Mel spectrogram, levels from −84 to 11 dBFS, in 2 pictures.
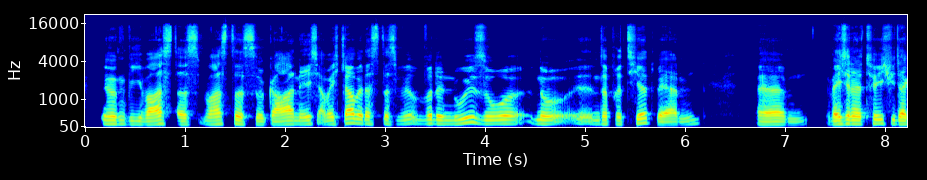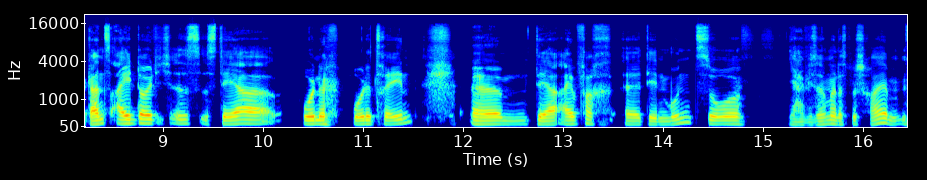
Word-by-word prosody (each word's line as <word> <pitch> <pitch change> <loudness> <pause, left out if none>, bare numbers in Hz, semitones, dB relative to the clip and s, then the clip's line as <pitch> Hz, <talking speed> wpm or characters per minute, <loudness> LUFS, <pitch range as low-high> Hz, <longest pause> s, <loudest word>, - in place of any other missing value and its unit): irgendwie 125 -3 -2
war's 115 +4 +3
das 115 - -2
war 120 +2 0
's 130 - -5
das 130 -3 +1
so 110 - -4
gar 110 +3 +3
nicht.“ 125 +2 -3
Aber 120 - -2
ich - - -5
glaube, 155 -2 +4
das 135 -1 -2
das - - -5
wür 135 0 -8
würde 135 -1 +1
0 145 +9 -1
so 135 -2 0
no 135 -1 -1
interpretiert 130 - -3
werden. 105 +7 -2 0.6
Ähm, 105 0 0 0.2
welcher 125 +4 +3
natürlich 140 +2 +1
wieder 125 -3 +3
ganz 125 +5 +5
eindeutig 145 +1 +4
ist, 140 0 -3
ist - - -5
der 135 +2 +3 0.3
ohne 130 0 +5 0.2
ohne 125 +1 +3
Tränen, 140 +10 -2 0.6
ähm, 120 0 +2
der 115 +1 +4
einfach, 125 +2 -2
äh, 115 -1 -2
den 110 0 -5
Mund 140 +11 -5
so, 125 -1 +1 0.4
ja, 100 -2 -10
wie 95 - -13
soll 110 +3 -4
man 135 +1 -1
das 115 - -6
beschreiben, 135 -1 -3
125 Hz, 170 wpm, -26 LUFS, 115-135 Hz, 0.6 s, ganz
